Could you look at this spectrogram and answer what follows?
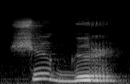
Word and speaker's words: шугур: Шугур – шугур. Тут «р» произносится мягко.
